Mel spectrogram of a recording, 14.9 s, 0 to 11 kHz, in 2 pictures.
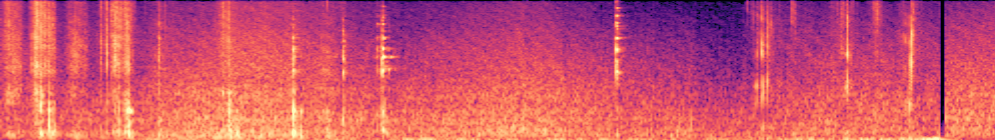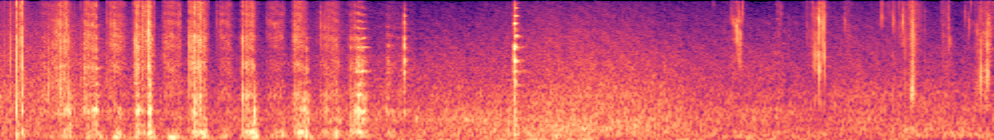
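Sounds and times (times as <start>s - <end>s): crisp food crunching: 5.6s - 7.0s, 12.9s - 14.9s.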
